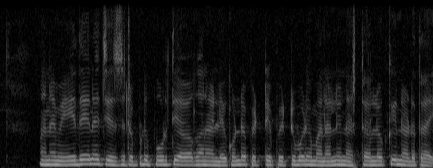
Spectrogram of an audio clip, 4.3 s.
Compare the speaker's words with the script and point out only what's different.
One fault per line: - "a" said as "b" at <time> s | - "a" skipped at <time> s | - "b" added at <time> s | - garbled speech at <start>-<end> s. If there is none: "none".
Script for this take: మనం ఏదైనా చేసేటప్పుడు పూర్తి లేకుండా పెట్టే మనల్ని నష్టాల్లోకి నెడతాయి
- "అవగాహన" added at 1.8 s
- "పెట్టుబడి" added at 2.7 s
